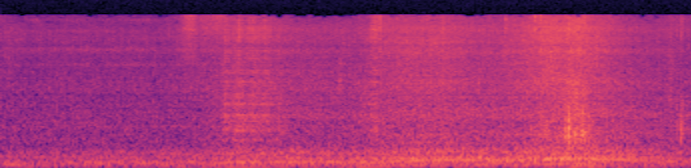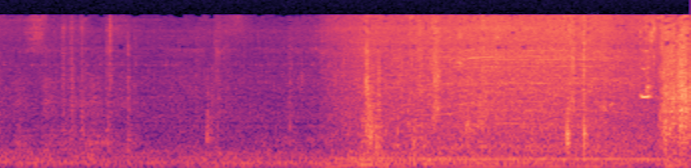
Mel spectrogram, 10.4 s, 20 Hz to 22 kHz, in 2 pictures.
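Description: A 2003 Nissan Pathfinder's 3.5-litre V6 is running under light throttle at crawling speed, swelling twice as it is given gas. Over it come occasional crunches and knocks from the tyres working over rock and gravel.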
